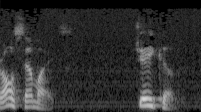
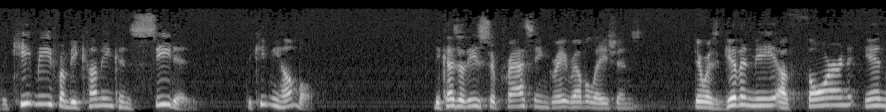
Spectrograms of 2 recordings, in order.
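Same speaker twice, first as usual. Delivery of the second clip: solemn scripture reading; 2 semitones higher, 4 dB louder than usual. Acted. Preacher reads Paul's scripture words.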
